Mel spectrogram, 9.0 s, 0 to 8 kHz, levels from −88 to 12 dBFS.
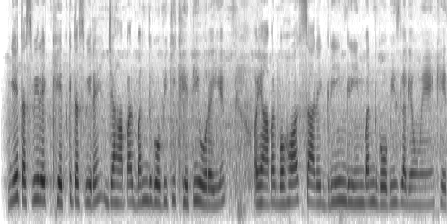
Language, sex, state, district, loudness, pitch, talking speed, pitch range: Hindi, female, Maharashtra, Nagpur, -17 LUFS, 205 Hz, 195 wpm, 195-215 Hz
